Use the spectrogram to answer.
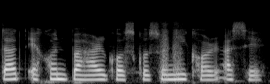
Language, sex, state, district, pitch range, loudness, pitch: Assamese, female, Assam, Kamrup Metropolitan, 215-235 Hz, -17 LUFS, 225 Hz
